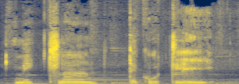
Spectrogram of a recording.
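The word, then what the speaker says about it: Mictlantecuhtli: How do you say it? Mictlan Tecutli.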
